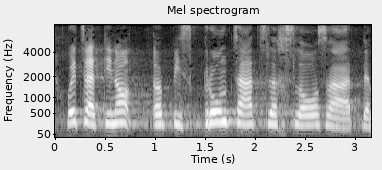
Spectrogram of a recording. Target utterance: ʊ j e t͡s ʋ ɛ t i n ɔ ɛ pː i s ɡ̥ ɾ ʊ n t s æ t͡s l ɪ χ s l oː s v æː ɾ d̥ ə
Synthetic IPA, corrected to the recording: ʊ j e t͡s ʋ ɛ t i n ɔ œ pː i s ɡ̥ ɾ ʊ n t s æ t͡s l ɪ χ s l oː s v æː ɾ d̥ ə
